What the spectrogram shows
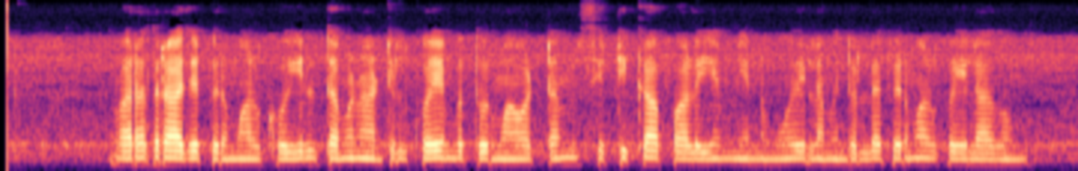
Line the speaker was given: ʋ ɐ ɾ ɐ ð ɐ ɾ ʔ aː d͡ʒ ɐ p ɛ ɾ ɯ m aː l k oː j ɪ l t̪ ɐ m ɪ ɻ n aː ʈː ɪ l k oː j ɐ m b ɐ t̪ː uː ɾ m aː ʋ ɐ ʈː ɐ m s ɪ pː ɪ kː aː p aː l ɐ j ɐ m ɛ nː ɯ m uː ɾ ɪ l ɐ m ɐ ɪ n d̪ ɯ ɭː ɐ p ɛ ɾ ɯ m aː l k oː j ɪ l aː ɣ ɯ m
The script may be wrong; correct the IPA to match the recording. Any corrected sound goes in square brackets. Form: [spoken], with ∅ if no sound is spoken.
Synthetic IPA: ʋ ɐ ɾ ɐ ð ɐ ɾ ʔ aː d͡ʒ ɐ p ɛ ɾ ɯ m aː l k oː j ɪ l t̪ ɐ m ɪ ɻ n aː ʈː ɪ l k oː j ɐ m b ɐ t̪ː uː ɾ m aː ʋ ɐ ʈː ɐ m s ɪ [ʈː] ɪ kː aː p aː l ɐ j ɐ m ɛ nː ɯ m uː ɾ ɪ l ɐ m ɐ ɪ n d̪ ɯ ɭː ɐ p ɛ ɾ ɯ m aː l k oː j ɪ l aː ɣ ɯ m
